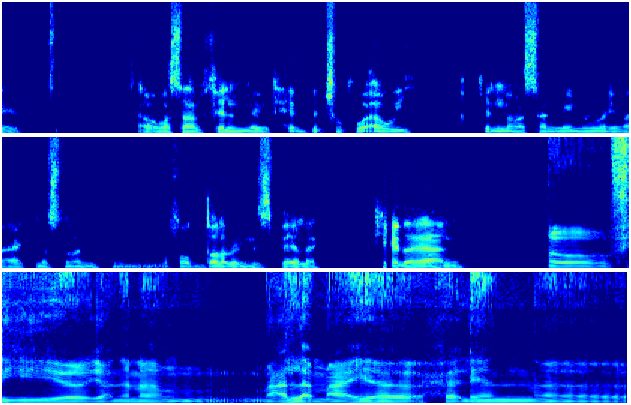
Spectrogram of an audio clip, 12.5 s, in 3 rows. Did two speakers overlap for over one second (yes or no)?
no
